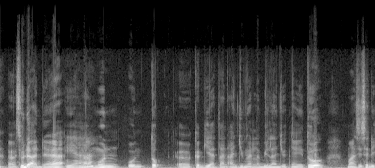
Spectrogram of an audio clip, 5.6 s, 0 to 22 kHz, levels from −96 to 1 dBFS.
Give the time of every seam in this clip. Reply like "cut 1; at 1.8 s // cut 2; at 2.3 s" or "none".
none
